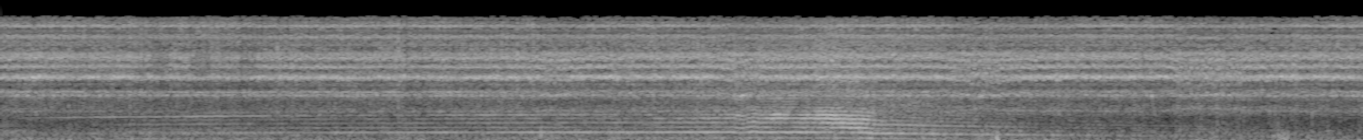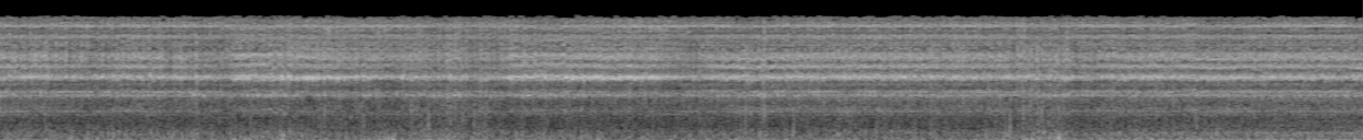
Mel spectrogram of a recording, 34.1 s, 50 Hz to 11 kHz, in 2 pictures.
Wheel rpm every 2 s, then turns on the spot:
160, 160, 160, 160, 160, 160, 160, 160, 160, 160, 160, 160, 160, 160, 160, 170, 160.
none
